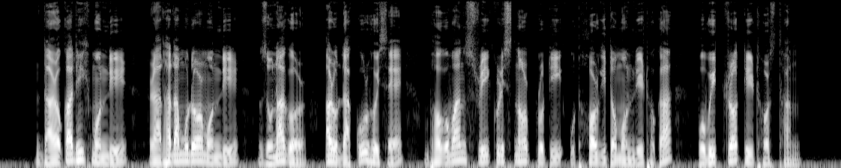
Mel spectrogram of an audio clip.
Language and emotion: Assamese, neutral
